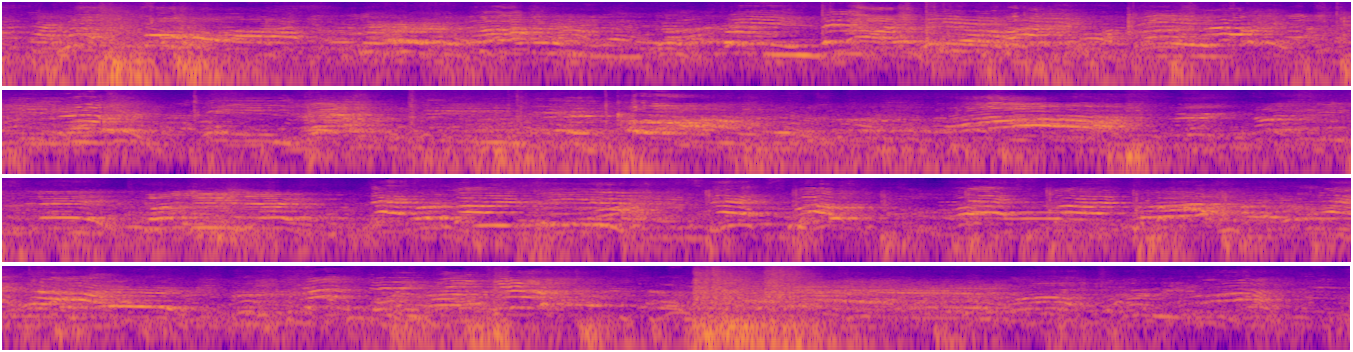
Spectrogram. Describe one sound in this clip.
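A crowd of spectators cheers and chatters in an echoing hall.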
